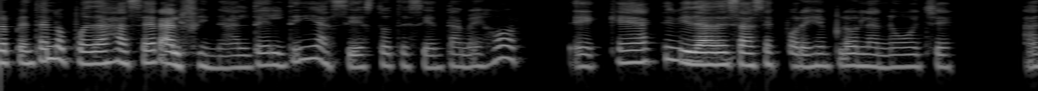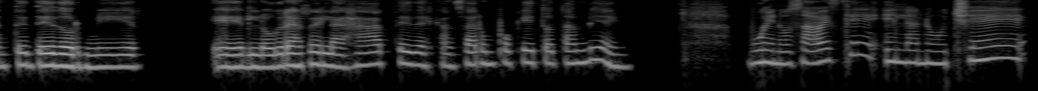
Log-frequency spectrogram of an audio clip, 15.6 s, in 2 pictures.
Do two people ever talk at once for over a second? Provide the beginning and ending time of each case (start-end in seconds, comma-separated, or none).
none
